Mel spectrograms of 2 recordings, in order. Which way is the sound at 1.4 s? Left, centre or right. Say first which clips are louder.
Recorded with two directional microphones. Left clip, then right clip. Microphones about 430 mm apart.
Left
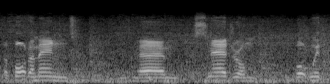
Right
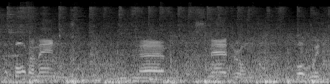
Even; left.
